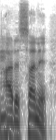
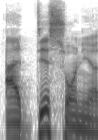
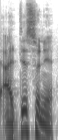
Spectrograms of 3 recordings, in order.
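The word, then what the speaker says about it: Adesanya: fighter named Israel aresanya everyone calls them arasanya but I noticed that he said his name a different way and so I asked him off to this I was like is everyone saying your name wrong you said yes it's addisonia so every time I talk about him I say I dis on you now everyone gets annoyed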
